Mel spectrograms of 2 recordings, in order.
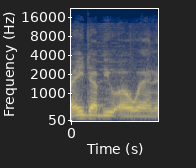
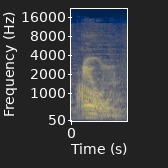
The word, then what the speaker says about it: Aown: It's A O W N or A W O N. It's not one. It's like Awon. Aon. Aon. Yeah, something like that.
